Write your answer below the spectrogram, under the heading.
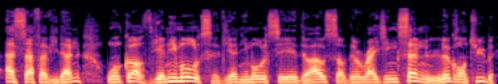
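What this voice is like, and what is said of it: English names with good English accent. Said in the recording (French): “Bel accent”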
